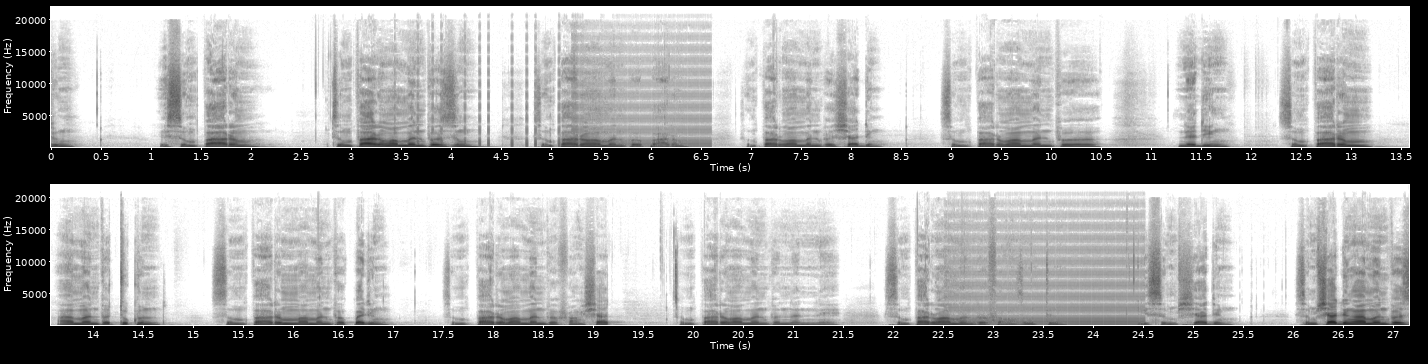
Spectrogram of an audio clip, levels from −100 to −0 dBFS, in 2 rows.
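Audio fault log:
3.44–5.10 s, GSM signalling bursts: Right after "isəm parəm", a galloping dit-dit-dit of ticks and brief 217 Hz buzzes appears, fairly loud at roughly 10 dB below the speech. A nearby 2G phone is exchanging short groups of radio bursts with the network, and the audio circuitry rectifies them. Broken into clusters like this, it is clearly not a continuous buzz.
5.22–6.61 s, GSM phone buzz: The pattern turns into an unbroken, hard, raspy buzz at 217 Hz with a dense stack of harmonics, about 17 dB below the speech and unrelated to it. The phone is now in a call and transmitting continuously at 217 bursts per second. It is a steady tone rather than galloping clusters.
22.52–24.53 s, GSM phone buzz: The same steady 217 Hz rasp returns for about two seconds, at about 15 dB below the speech. This is again continuous in-call transmission being rectified. Its unbroken, even texture marks it as the call buzz and not signalling.
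24.64–25.72 s, GSM signalling bursts: The buzz falls back to even ticks with a longer buzz twice a second, now faint, far below the speech. The phone's user has gone silent during the call, so it sends only occasional burst groups. The result is the intermittent ticking pattern instead of a constant tone.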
